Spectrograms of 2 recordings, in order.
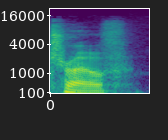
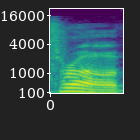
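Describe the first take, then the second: First: The word begins with a plain t sound. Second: The word begins with a th sound. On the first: The speaker calls it right. "it's a trove" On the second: The speaker calls it wrong. "it's not a throve"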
